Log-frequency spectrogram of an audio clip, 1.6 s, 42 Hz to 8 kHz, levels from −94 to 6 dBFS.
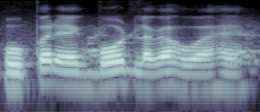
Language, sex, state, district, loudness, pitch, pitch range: Hindi, male, Arunachal Pradesh, Lower Dibang Valley, -13 LUFS, 140 Hz, 130-145 Hz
